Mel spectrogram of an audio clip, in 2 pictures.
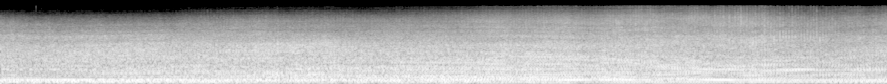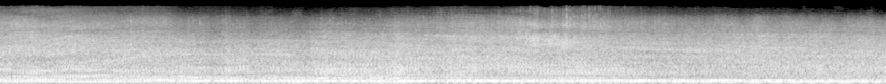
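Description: Hobby stock race cars running at racing speed around a dirt oval, several engines at once in a loud, steady drone. About halfway through, one car's engine pitch rises and falls as it passes close by.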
